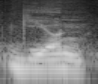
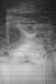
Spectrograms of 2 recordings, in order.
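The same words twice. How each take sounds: First: The word is said as two syllables. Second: The word is said as one syllable. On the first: "casi haciendo dos sílabas" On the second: "es raro que nosotros digamos guión"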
